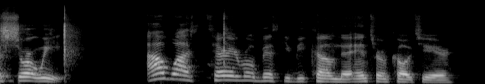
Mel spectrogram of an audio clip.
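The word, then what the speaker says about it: Robiskie: he said his name he called him robinsky with an N he said I'm sorry for coach robinsky this is they loaded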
